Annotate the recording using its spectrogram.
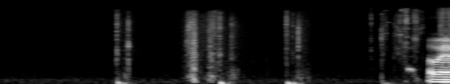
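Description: A pickaxe strikes a hollow object with a few sharp knocks.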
